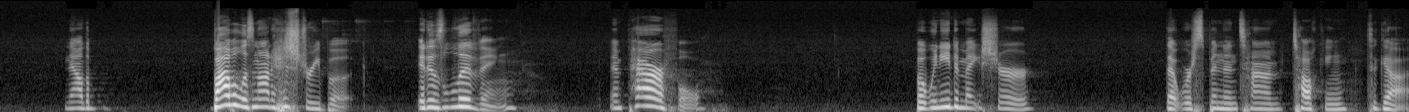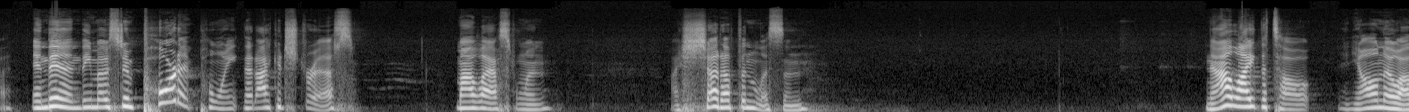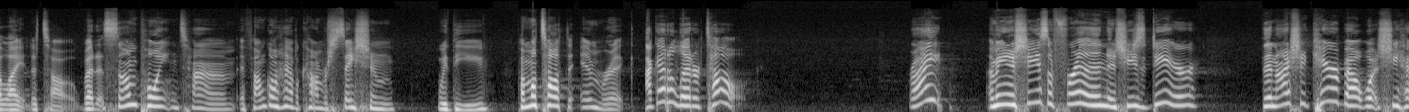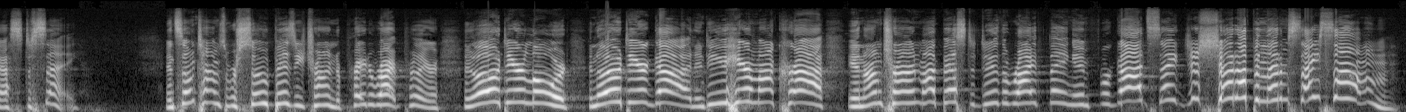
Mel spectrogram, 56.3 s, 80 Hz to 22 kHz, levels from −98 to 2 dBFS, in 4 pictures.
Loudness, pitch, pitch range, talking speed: -16 LUFS, 270 Hz, 210-345 Hz, 160 wpm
